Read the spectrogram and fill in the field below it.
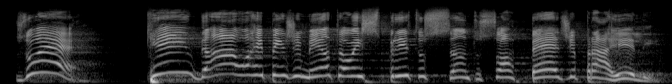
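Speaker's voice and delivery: acted, high call as if from far off. Retelling how the speaker's mother called out from far away, retelling a shout from afar. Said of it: "gritou lá de longe".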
